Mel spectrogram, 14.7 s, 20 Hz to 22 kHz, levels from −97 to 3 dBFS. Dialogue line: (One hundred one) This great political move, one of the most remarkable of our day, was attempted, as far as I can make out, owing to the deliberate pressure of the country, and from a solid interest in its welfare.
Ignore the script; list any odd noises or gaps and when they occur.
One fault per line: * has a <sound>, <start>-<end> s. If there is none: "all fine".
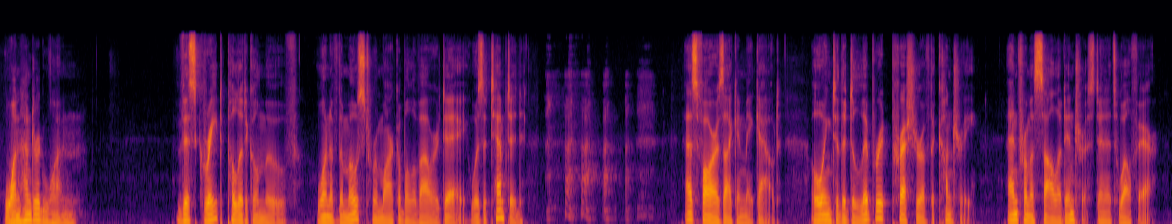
* has a laugh, 6.8-8.4 s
